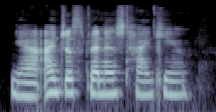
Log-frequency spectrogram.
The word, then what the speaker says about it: Haikyuu: Haikyuu? Is that how you pronounce it? – Haikyuu, yeah.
